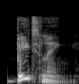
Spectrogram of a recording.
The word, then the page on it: beetling: British English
